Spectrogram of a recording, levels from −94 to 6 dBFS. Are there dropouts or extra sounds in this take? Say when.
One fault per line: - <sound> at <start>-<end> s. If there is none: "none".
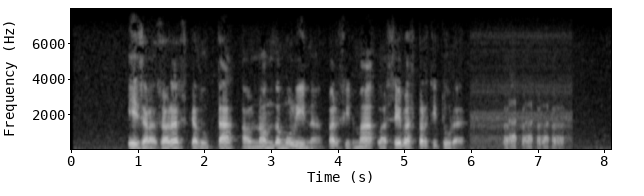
- laugh at 6.5-7.4 s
